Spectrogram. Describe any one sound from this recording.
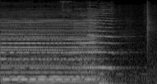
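A small acoustic band holds a final chord, then stops.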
